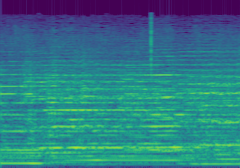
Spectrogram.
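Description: Moravian cimbalom band playing folk music: violins lead over sustained low bass notes that step up in pitch about half a second in.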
